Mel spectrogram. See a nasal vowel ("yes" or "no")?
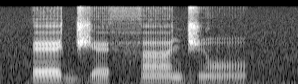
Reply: yes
